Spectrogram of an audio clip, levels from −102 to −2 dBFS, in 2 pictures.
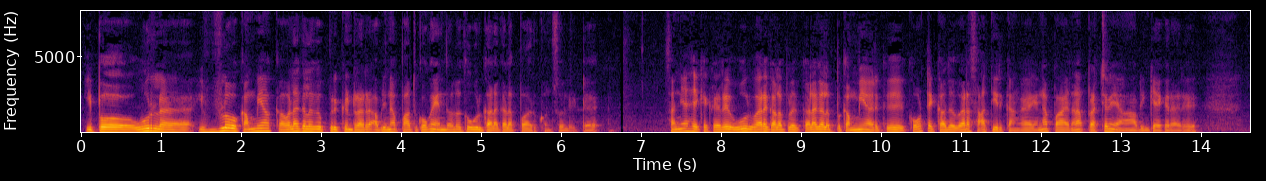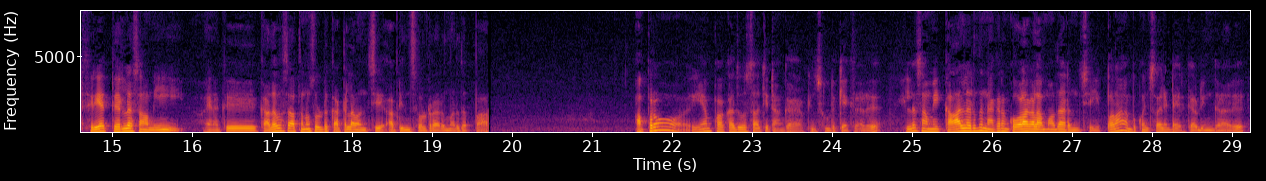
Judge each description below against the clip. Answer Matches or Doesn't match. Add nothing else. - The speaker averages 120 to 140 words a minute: Matches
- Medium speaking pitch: Doesn't match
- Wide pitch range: Doesn't match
